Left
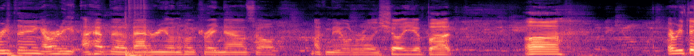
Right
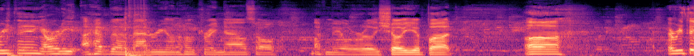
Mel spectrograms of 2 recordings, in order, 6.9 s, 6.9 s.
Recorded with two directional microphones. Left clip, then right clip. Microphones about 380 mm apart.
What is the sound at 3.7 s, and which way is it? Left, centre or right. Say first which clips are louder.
Speech: right 8 dB; centre.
